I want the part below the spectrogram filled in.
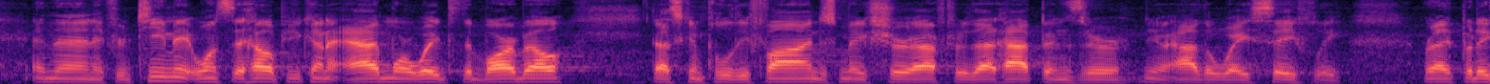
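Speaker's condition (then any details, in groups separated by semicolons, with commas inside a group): No condition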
